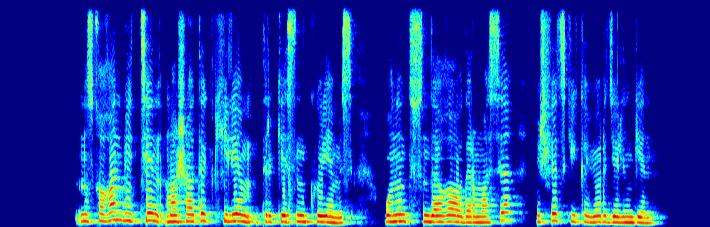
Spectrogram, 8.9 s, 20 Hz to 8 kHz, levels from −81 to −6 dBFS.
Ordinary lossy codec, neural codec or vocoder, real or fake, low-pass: none; none; real; none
